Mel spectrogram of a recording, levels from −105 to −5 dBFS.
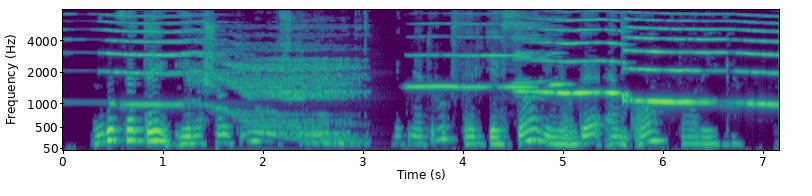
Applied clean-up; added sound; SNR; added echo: classical method spectral subtraction.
